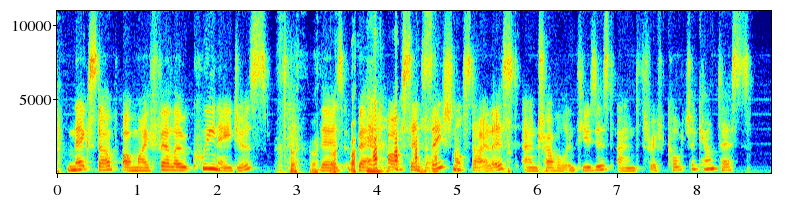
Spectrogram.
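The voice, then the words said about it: British accent. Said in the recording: “It's just my accent ... Brit transplant”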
